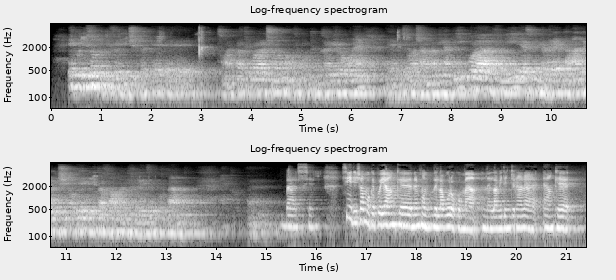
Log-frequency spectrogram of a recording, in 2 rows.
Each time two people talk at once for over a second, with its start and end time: none

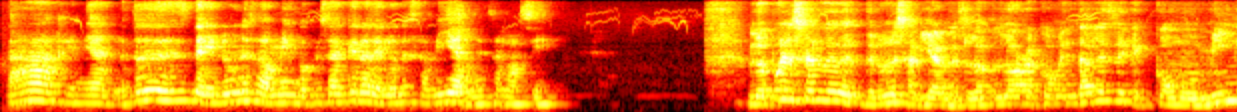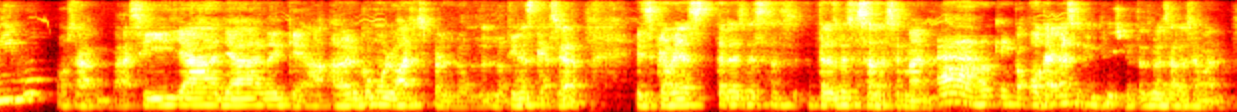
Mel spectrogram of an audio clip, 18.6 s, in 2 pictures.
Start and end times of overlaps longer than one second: none

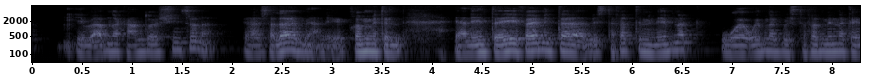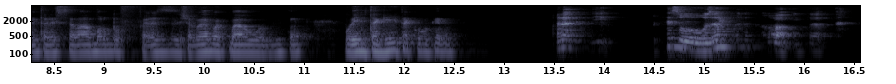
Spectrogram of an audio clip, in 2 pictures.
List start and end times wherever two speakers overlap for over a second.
none

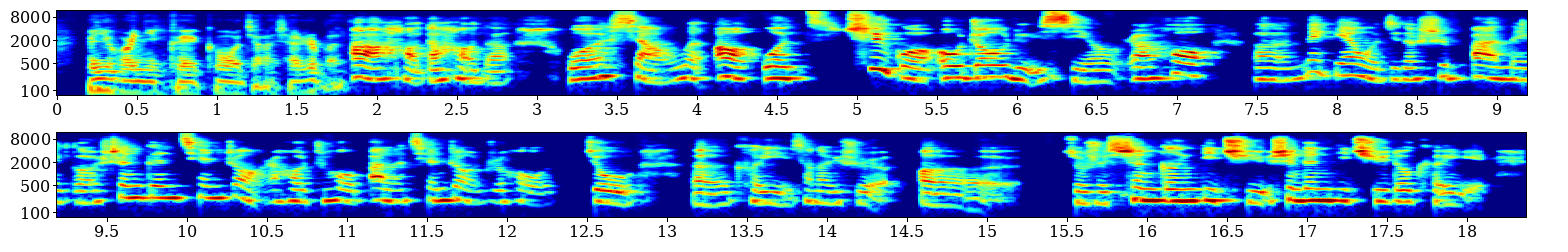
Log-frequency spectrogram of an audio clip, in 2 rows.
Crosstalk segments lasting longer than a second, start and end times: none

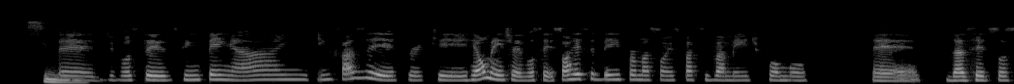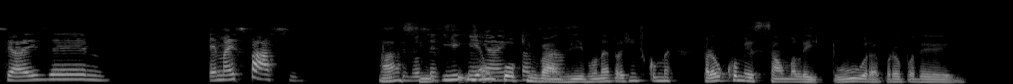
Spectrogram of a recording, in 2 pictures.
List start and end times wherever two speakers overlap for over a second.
14.0-15.8

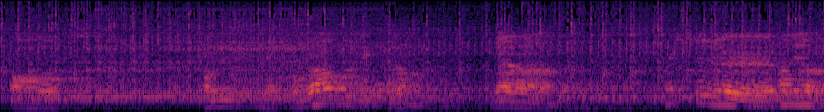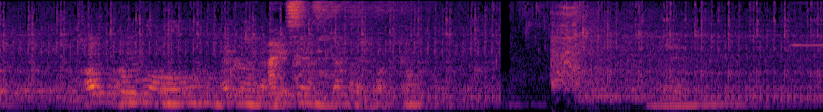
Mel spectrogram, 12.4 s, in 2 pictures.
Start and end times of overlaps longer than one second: 7.1-9.3

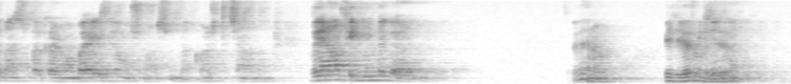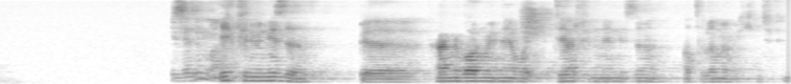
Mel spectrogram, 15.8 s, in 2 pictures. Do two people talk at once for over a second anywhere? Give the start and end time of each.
none

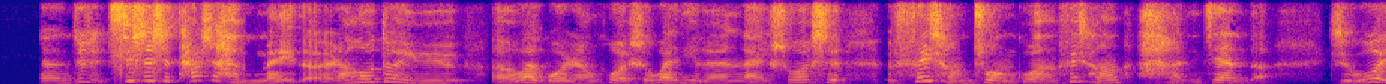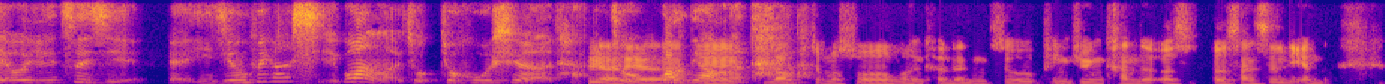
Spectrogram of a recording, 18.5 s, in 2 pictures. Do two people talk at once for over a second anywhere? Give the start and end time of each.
13.2-14.7

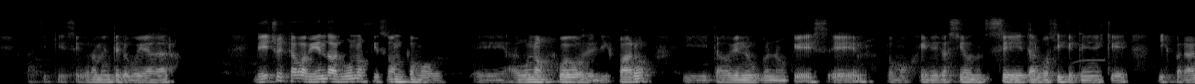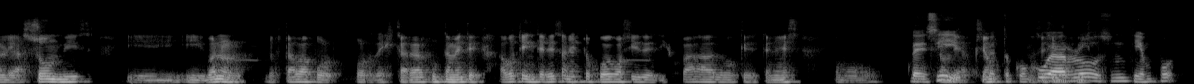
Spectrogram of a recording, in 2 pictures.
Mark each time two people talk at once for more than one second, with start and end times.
21.1-22.9

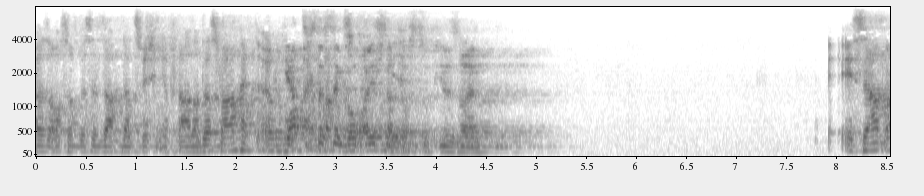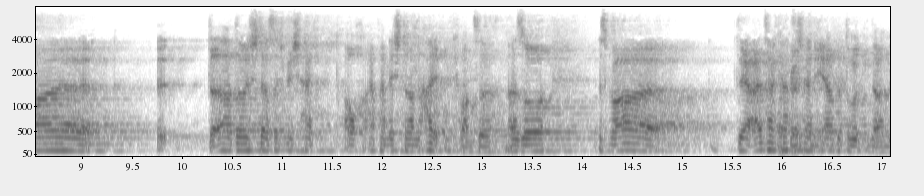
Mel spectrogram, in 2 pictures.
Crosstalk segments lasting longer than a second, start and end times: 2.4-3.7

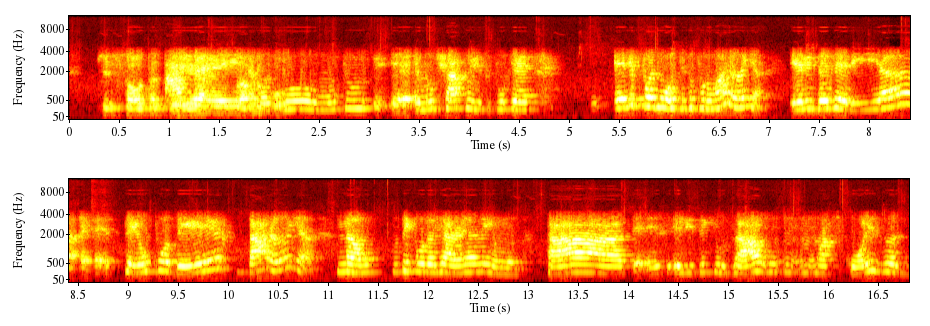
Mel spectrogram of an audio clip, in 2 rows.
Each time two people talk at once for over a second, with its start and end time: 1.0-2.2

